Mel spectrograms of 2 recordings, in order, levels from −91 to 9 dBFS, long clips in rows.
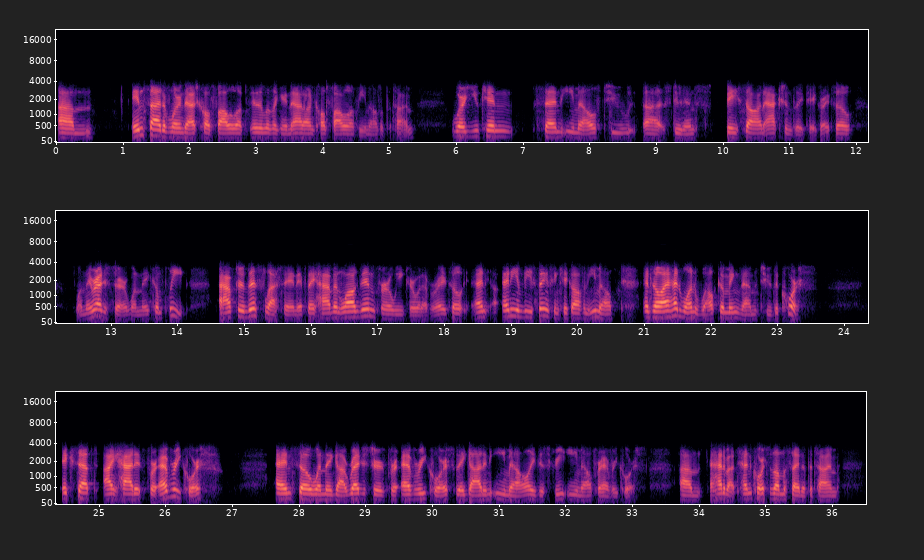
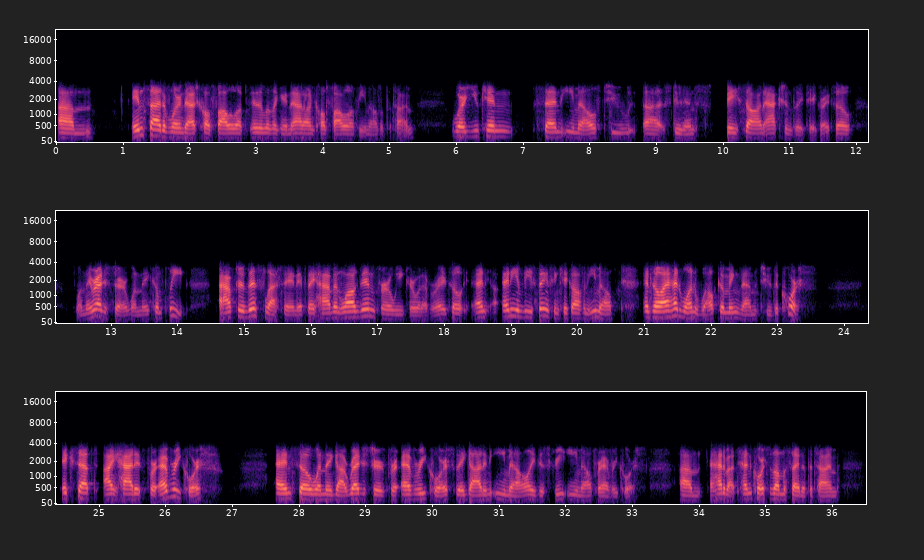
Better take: neither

